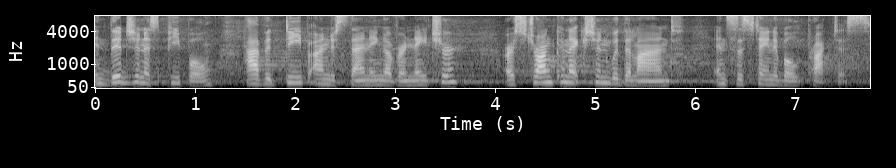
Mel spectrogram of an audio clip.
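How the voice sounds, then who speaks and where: A woman's medium-pitched voice in a Quebec accent, with ordinary pitch variation and a moderate pace. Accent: French Canadian accent in English. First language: French. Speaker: engineering firm executive, conference speaker. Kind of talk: conference speech. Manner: halting, with self-corrections.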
